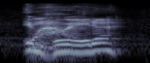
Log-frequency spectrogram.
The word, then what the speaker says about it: Imperator: Imperator? – Yes. Imperator would be the tour they were on when we got into this. – You did just pronounce that in correct Latin, though, so you're not wrong.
